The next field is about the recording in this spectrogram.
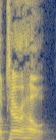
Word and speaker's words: Terre Haute: Is it Terre Haute, Indiana? I don't know how to say this. – Oh, Terre Haute. – Terre Haute, yeah, Indiana.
